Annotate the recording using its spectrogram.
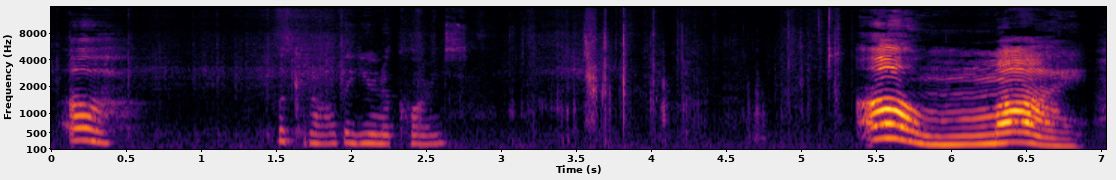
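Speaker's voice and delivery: put-on lively read-aloud for small children; storybook reading. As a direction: read it like a bedtime picture book. Reads a picture book to children.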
